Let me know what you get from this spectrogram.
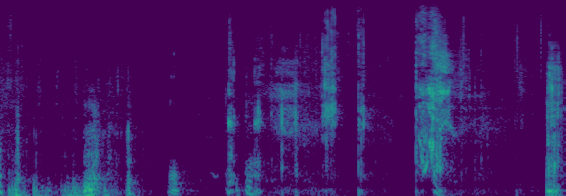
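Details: French Bulldog in a room giving weird snorting and snuffling noises, scattered bursts separated by short pauses, a few harsher hissing snorts near the end.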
